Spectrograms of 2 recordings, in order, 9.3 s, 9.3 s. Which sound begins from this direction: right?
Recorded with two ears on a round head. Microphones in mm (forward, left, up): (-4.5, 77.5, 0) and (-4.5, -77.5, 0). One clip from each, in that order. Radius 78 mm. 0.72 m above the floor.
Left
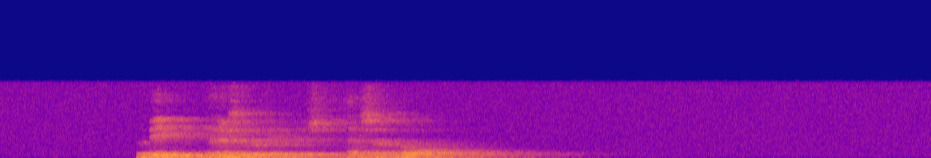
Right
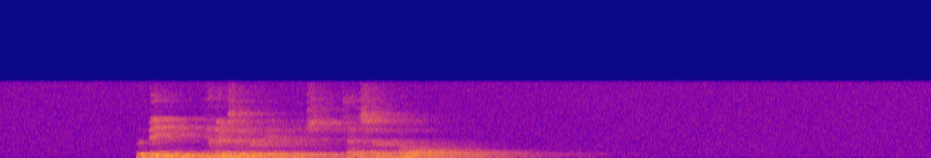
A man speaking, at 1.4 s.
